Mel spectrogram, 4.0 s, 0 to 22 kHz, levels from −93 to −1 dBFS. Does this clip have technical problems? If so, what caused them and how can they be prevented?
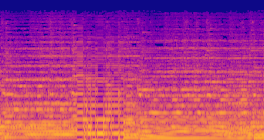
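Yes. From 1.15 s to 1.85 s the sound turns into a rigid, metallic buzz at 200 Hz. This is robotic sound from repeated short buffers. The likely cause is audio arriving too late, so the software loops the last chunk instead of playing new material. A 200 Hz buzz fits a repeated 5 ms buffer. Most of that stretch is repeats, and the real audio underneath is skipped. Larger buffers and a less loaded processing thread prevent the starvation.

From 2.66 s to the end, a steady 1 kHz tone sits under the sound at about 30 dB below it. This is USB whine. The bus pulls current in 1 ms frames, and that pulse leaks through shared power or ground into the analogue path. Its pitch stays fixed because the frame rate never changes. Its strongest component is the 1 kHz fundamental. A powered, isolated hub or a ground-loop isolator keeps the bus current out of the audio.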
